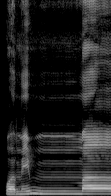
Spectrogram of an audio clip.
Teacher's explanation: مم مشدد غنہ پر ناک میں آواز ہوگی اور پھر ما پر باہر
